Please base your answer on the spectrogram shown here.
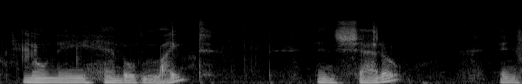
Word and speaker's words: Monet: So without further ado, let's go ahead and check out this book Monae. That is pronounced Monae. Uh not Monet, Monet or anything like that. It's Monae.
